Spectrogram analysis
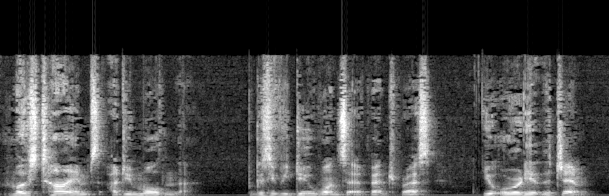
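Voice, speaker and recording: This fast-talking man has a medium pitch, lively intonation, vocal fry, and a darkish, slightly rough tone, and he's sniffly from a cold. As a productivity coach, he gives a relaxed screen-share lecture over his slides, frequently checking in with "right?"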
